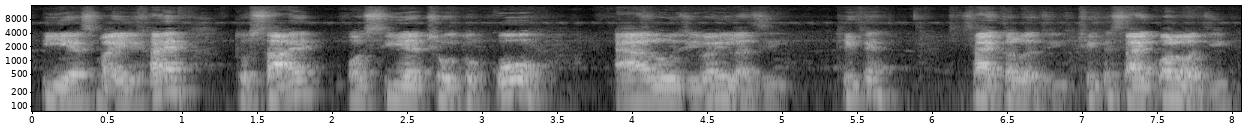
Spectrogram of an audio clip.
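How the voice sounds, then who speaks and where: A man teaching English pronunciation, spelling words out letter by letter and then saying them slowly, with an Indian English accent. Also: fairly high pitch. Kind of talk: explaining lesson. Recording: echoey room, far from the mic.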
